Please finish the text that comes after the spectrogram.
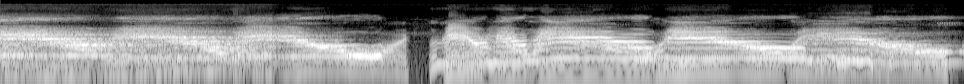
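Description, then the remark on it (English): Three cartoon cats, Stinky and two others, in a trash can outside in the show Doug, drinking milk and singing bar songs: they caterwaul together in loud, drawn-out, warbling yowls that rise and fall almost like singing, overlapping with a brief pause partway through. “But turns out she's outside in a trash can with two other cats drinking milk and singing bar songs.”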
